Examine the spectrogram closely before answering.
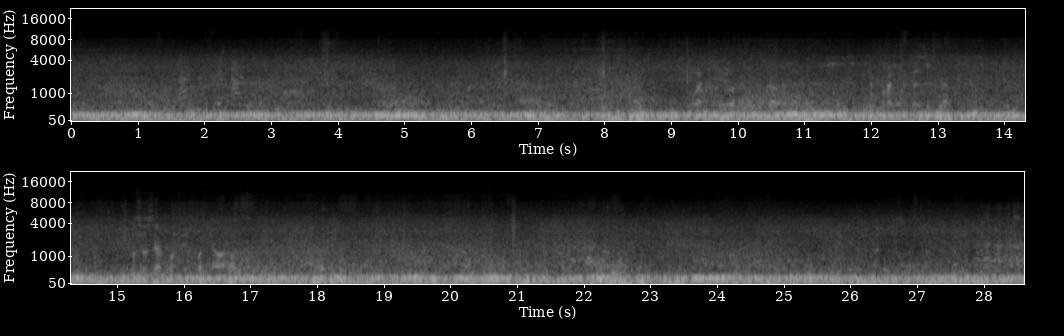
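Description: Wind blows across an open deck.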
